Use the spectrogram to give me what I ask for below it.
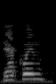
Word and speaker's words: Declan: I believe it's pronounced Declan, though I saw at least 8 different spellings.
